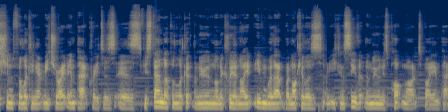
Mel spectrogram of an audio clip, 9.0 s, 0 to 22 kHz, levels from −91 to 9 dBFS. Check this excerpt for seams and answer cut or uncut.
cut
